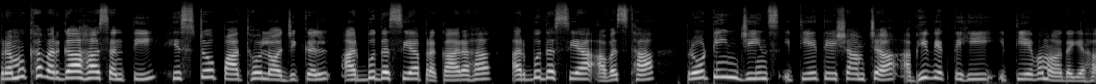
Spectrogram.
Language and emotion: Sanskrit, neutral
